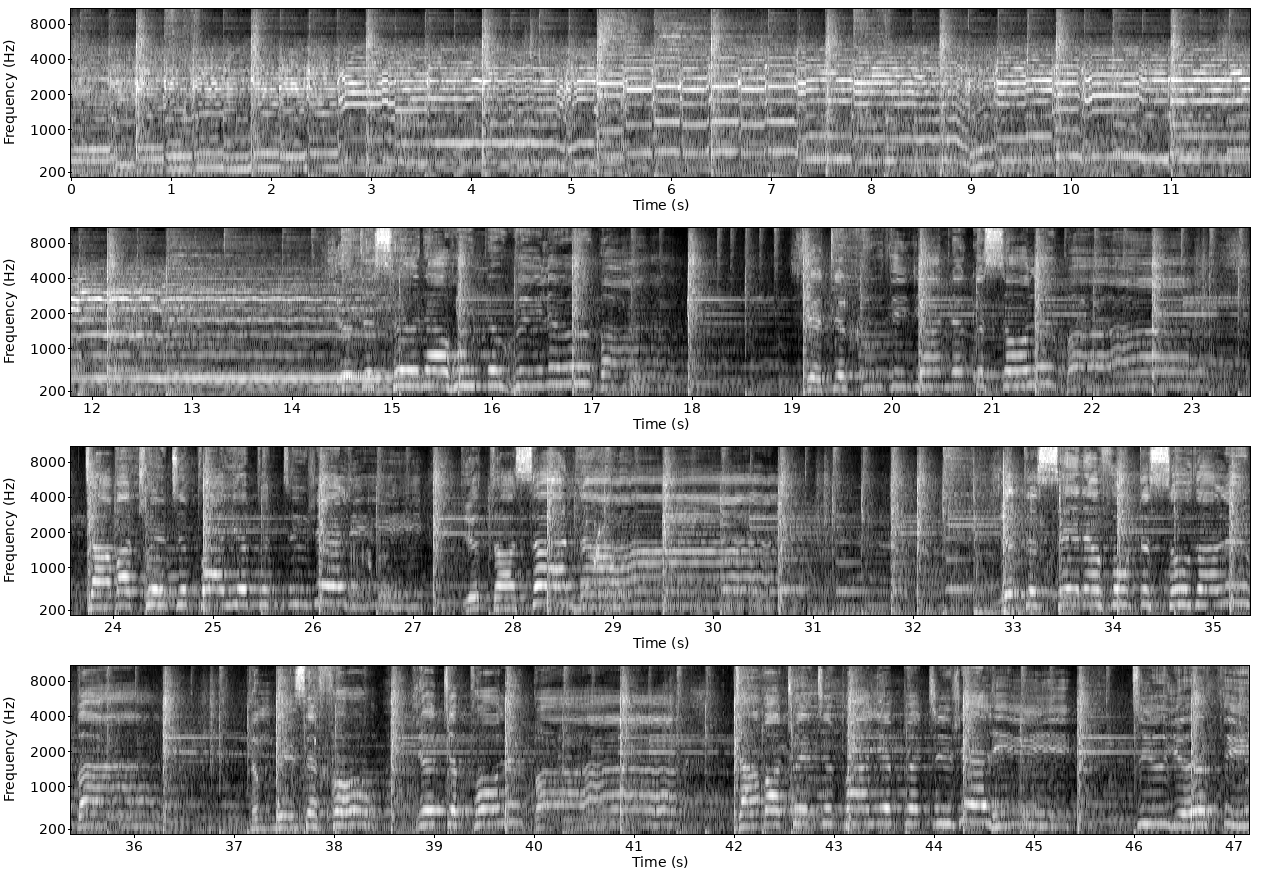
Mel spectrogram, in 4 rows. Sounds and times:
Music: 0.0s - 47.1s.

